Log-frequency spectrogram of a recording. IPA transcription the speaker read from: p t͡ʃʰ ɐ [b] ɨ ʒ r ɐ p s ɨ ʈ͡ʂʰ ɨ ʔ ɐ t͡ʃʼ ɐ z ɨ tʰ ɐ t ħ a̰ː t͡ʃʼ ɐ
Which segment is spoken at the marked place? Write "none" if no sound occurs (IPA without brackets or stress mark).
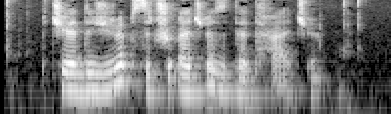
d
